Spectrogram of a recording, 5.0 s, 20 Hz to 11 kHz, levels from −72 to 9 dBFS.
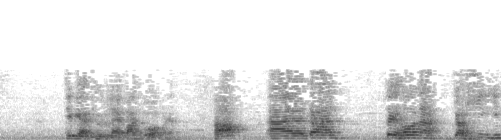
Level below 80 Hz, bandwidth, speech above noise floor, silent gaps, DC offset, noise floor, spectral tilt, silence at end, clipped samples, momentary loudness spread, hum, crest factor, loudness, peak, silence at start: -52 dBFS; 5.8 kHz; 23 dB; none; under 0.1%; -40 dBFS; -10 dB/octave; 0 s; under 0.1%; 12 LU; none; 14 dB; -18 LUFS; -4 dBFS; 0 s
